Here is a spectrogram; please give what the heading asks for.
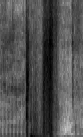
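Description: A goat gives a short, coarse bleat lasting about half a second.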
